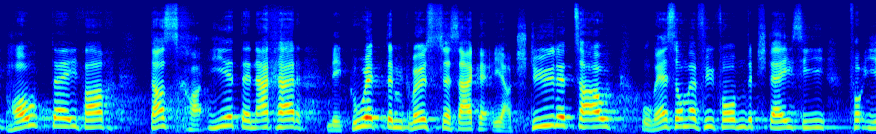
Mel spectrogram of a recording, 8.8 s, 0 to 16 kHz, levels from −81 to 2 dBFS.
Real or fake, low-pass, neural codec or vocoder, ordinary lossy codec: fake; 14.4 kHz; autoencoder, 48 kHz, 32 numbers a frame, DAC-VAE, trained on Japanese speech; none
